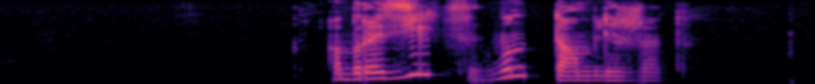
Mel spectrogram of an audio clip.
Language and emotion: Russian, positive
